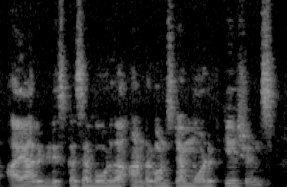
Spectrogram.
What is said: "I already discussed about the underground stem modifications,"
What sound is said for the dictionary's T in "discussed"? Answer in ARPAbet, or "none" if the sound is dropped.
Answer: none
